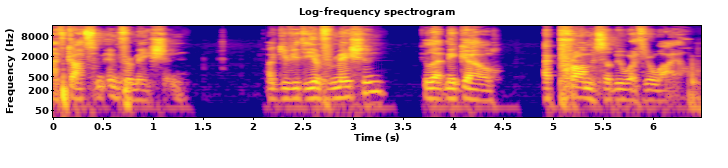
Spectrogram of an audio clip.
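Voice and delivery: quiet hushed whisper. A game master voicing the vampire, turning to the player Glyph: whispering. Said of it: "he turns and whispers to you".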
